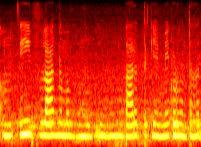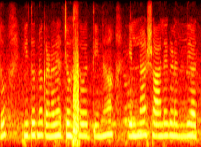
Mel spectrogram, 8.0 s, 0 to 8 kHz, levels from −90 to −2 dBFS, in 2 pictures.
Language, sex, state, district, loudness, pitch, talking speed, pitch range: Kannada, female, Karnataka, Raichur, -16 LUFS, 240 Hz, 90 wpm, 230-245 Hz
